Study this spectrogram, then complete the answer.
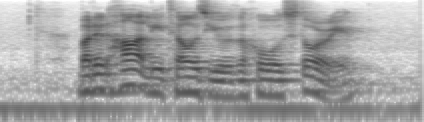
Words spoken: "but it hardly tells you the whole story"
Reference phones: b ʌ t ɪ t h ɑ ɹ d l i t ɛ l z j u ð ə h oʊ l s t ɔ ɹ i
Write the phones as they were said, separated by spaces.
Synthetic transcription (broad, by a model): b ʌ t ɪ t h ɑ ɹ d l i t ɛ l z j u ð ə h oʊ l s t ɔ ɹ i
